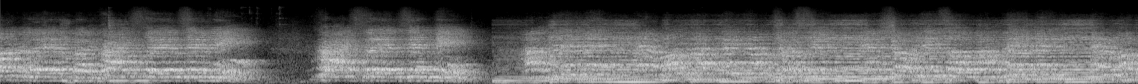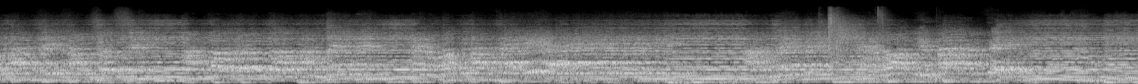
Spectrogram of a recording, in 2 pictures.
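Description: Children's choir singing a song with musical accompaniment, with a short break in the music about three seconds in before it picks up again with a steady bass line.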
